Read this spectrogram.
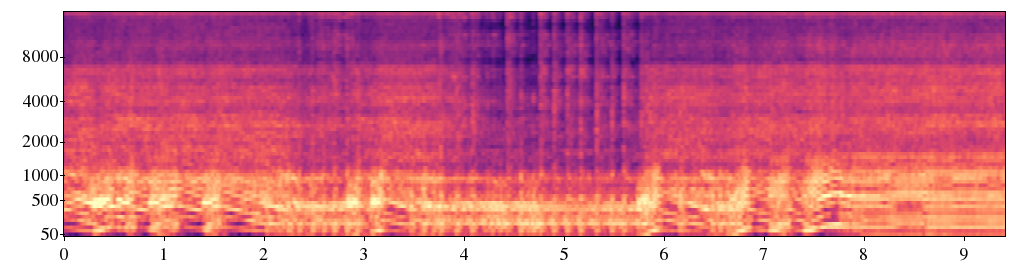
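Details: Danarm 36 'hot rod' chainsaw, which misfires off-load: revs swing then settle into a strong steady snarl cutting wood; misfire disappears under load, no stutter.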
